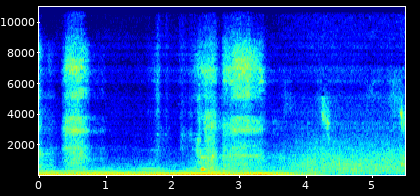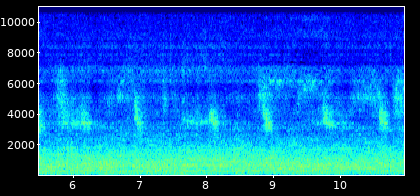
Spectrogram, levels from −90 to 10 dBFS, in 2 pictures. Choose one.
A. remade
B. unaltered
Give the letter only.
A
